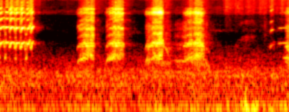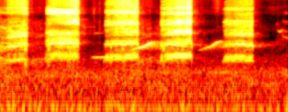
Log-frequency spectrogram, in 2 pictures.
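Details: Rainbow lorikeets visiting a feeder in Australia, live camera; loud grating screeches in repeated bursts, with a few thin rising whistles between them and steady background hiss.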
